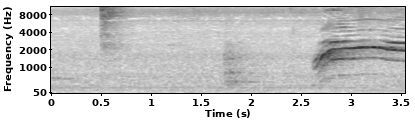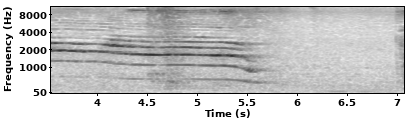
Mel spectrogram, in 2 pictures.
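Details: Pet cat reacting to unfamiliar cat sounds gives a single long meow of about three seconds, starting with a quick rise, holding level, then sliding down at the end, with faint knocks before and after.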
